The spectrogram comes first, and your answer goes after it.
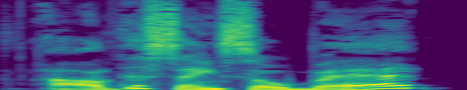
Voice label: zombie generic short, survivor voice; source engine; left 4 dead 2; manager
